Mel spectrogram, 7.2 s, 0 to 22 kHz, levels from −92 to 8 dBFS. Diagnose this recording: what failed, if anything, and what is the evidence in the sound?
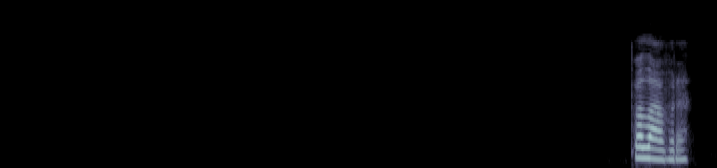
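At the driver or buffer stage, playback fell behind and a repeated buffer resulted. From 6.14 s to 6.17 s, one stretch of about 21 ms sounds twice in a row, with a hard join where the repeat begins. That gives a brief stutter rather than a gap. The length fits a 1024-sample buffer: when fresh data was not ready, the device replayed the previous block, and roughly 20 ms of audio was lost.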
